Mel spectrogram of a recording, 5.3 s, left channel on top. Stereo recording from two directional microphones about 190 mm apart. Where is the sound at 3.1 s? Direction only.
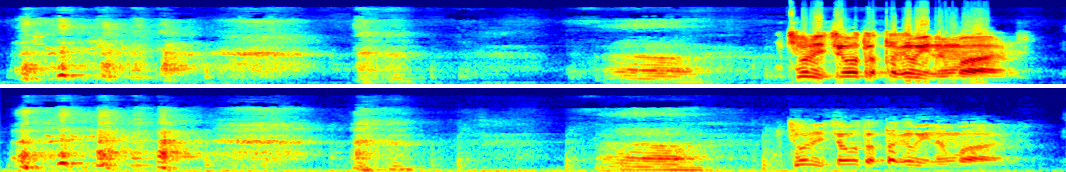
50° left (ahead or behind).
